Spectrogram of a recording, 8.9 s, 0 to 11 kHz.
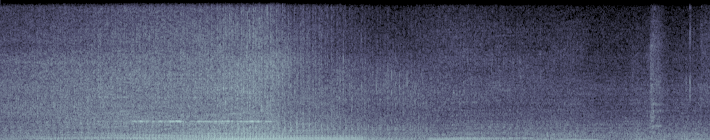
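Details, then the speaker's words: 1960 Ford Starliner with a new Holley 600 CFM carburetor, after the distributor timing was corrected and fresh oil put in, driving on the road: a smooth, even engine note rising and falling with speed, no knocks or misses, running healthy. "so luckily after some time the engine started running normally and it sounded healthy"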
